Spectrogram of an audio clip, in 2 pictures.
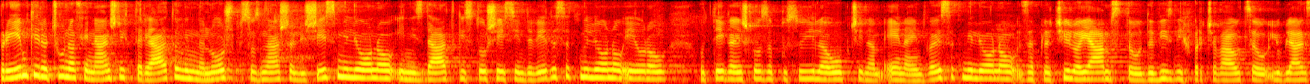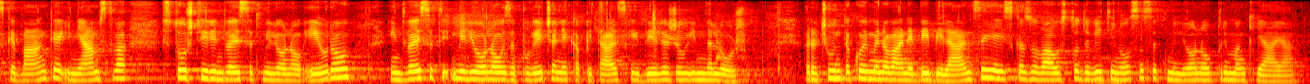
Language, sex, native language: Slovenian, female, Slovenian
